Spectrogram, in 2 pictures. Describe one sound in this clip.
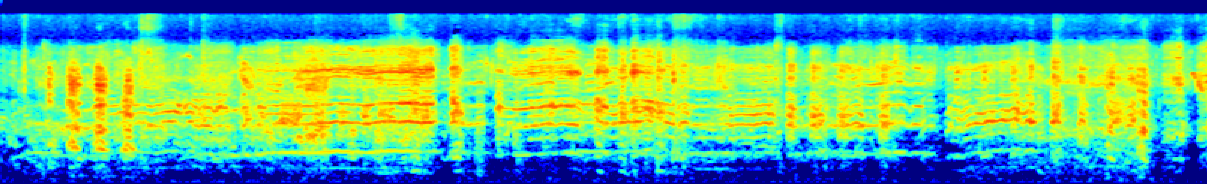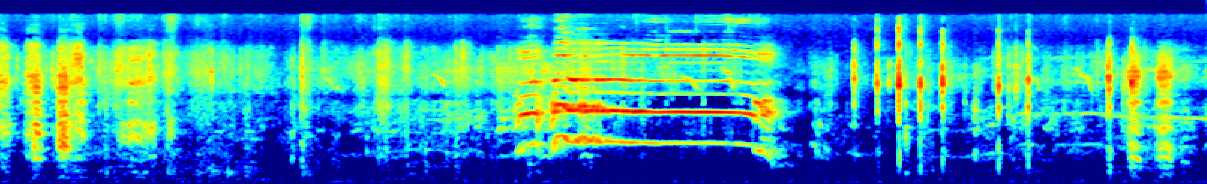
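Hens cluck softly nearby.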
